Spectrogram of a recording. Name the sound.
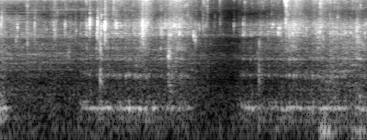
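splashing water on face before shaving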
